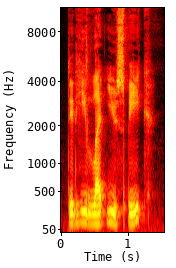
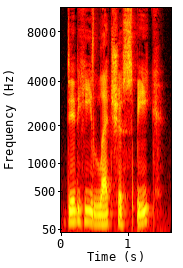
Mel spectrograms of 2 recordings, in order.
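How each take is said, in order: No difference in how they are said.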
